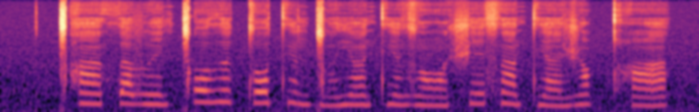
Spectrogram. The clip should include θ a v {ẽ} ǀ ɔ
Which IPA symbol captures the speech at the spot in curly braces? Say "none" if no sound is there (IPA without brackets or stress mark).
ẽ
